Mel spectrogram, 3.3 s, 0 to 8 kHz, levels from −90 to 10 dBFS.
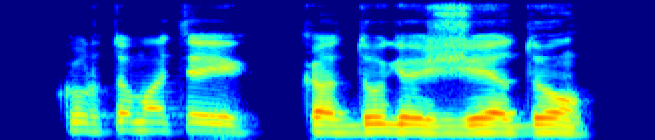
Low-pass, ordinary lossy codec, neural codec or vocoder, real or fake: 7.2 kHz; Opus, 64 kbps; none; real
